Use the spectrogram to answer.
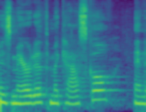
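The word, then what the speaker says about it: McCaskill: the record for us my name is Meredith mcal and it's spelled m e r e d i t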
